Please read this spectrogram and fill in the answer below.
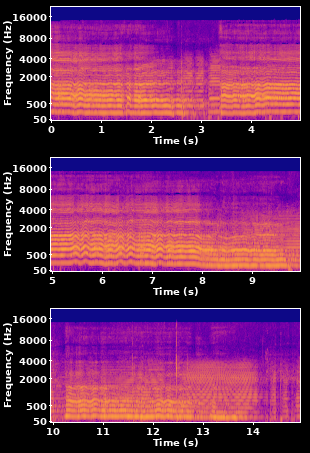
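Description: Music in the Indian stage-drama style: a melody of long, wavering held notes that moves to new pitches every few seconds, with no words.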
